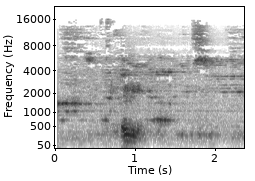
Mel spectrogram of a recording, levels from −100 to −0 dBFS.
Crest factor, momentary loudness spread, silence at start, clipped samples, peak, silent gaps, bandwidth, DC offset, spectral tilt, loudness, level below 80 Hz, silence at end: 20 dB; 10 LU; 0.05 s; under 0.1%; -6 dBFS; none; 16 kHz; under 0.1%; -2.5 dB/octave; -25 LUFS; -66 dBFS; 0 s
